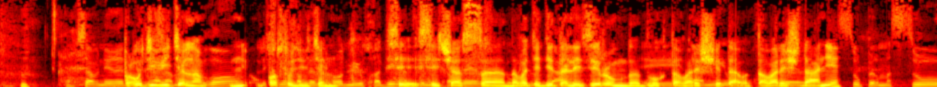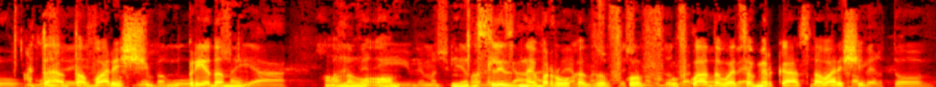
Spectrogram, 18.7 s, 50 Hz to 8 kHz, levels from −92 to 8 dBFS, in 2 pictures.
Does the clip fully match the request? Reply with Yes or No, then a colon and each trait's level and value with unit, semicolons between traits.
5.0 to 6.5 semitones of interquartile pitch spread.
Yes: average, 5.3 semitones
